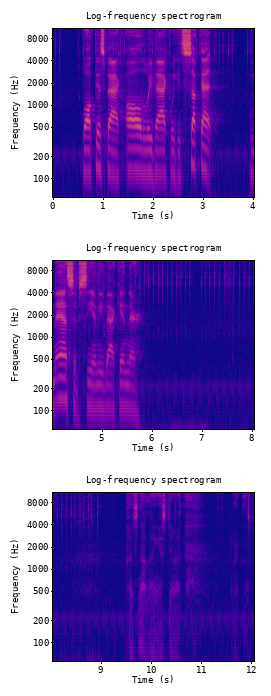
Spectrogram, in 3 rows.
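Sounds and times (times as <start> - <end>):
computer mouse clicks: 0.0 - 0.6, 3.2 - 4.0, 4.8 - 5.2, 5.8 - 9.0
faint steady hum: 0.0 - 12.0.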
